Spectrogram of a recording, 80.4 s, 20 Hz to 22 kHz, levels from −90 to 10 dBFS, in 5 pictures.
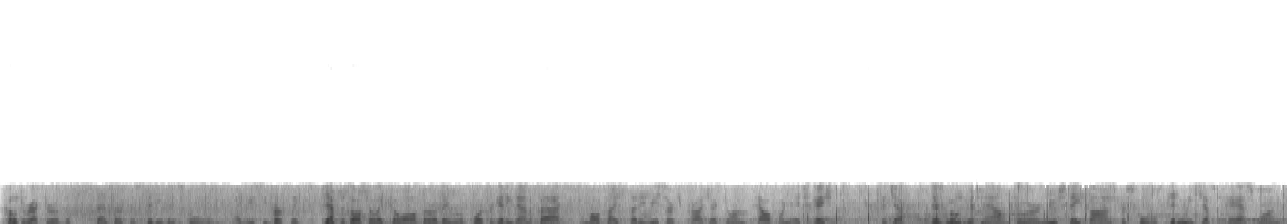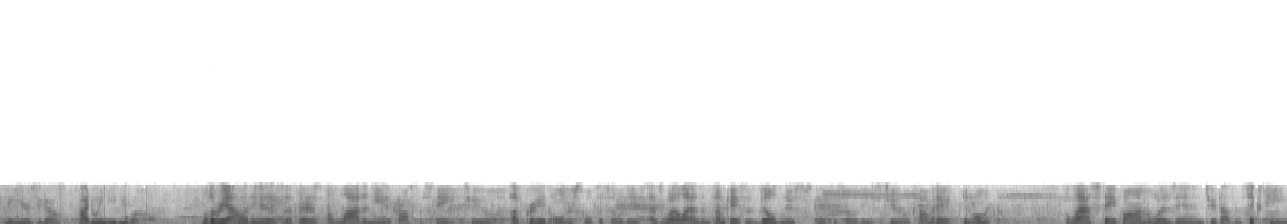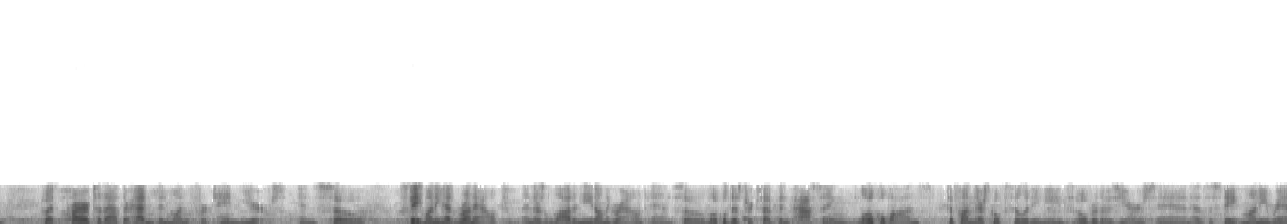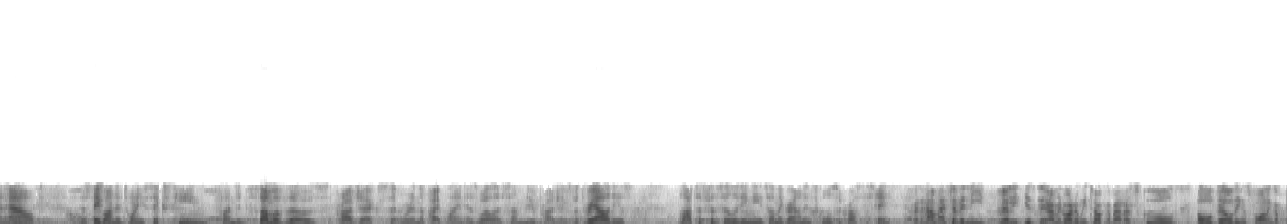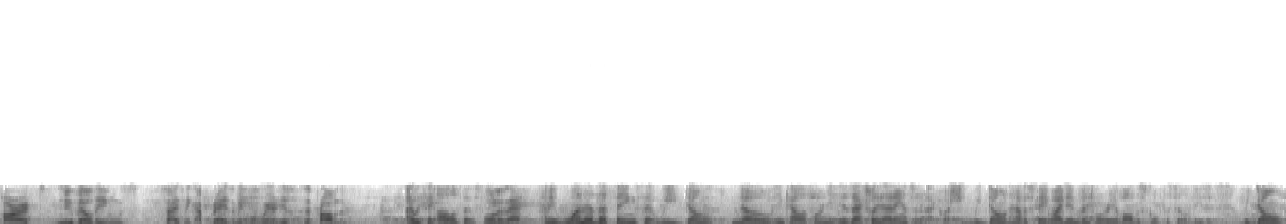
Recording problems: garbled, watery; badly; nothing above 4 kHz
murmuring crowd; noticeable; throughout; 10 dB below the speech

